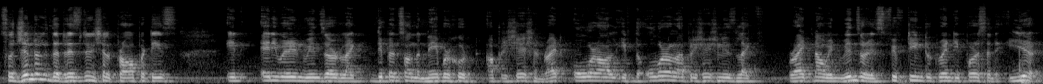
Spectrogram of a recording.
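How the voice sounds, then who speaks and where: A man with a non-native accent speaks at a very fast pace and fairly high pitch in a monotone, flat intonation, with audible room echo and noticeable background noise. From India. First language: not English. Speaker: real estate investor and YouTuber. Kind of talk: live-stream Q&A. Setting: live stream.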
